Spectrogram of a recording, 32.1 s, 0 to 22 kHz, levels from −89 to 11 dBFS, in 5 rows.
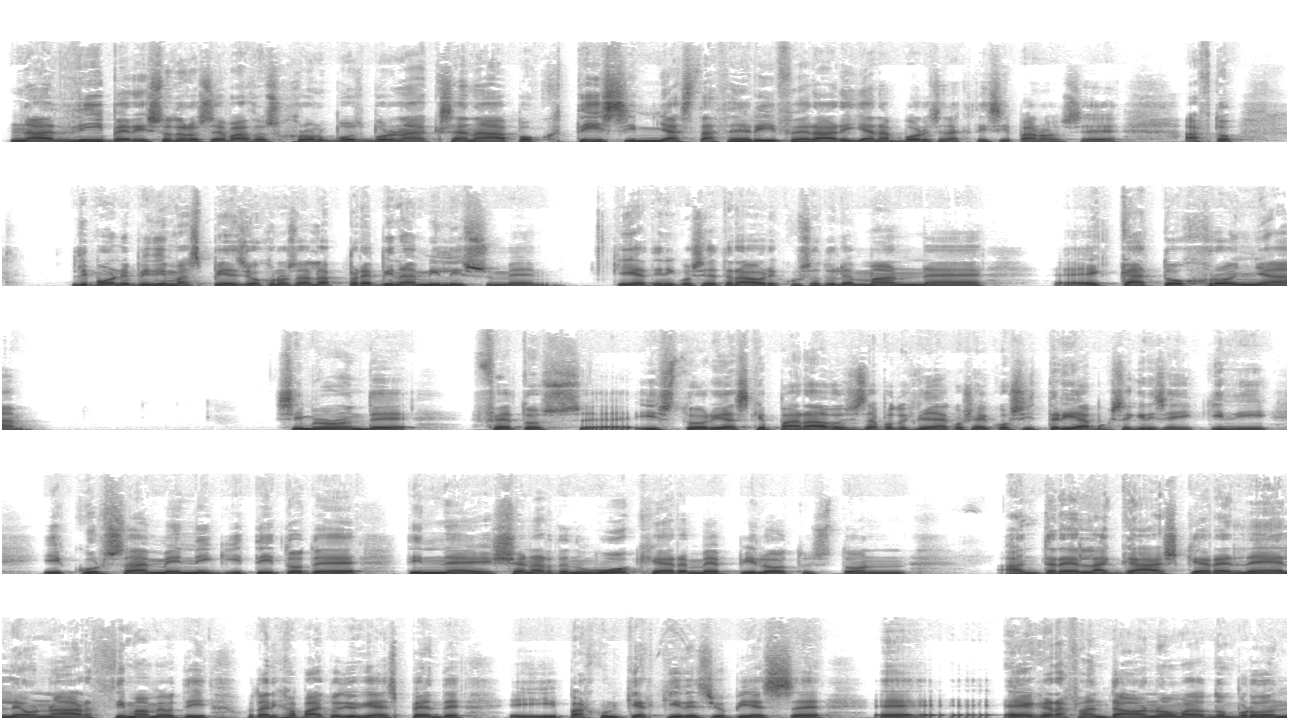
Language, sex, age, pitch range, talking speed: Greek, male, 30-49, 105-130 Hz, 155 wpm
